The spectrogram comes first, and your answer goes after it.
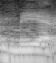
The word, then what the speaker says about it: mare: इसी तरह MARE, इसको पढ़ेंगे, मरे नहीं पढ़ेंगे, इसको पढ़ेंगे मेयर।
